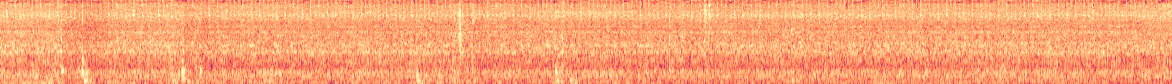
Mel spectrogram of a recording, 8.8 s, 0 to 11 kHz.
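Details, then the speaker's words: Lincoln MKS (2007-2010 Ford Edge platform) with hard, shaking brake pedal and rough idle; engine idling with steady airy hiss and dull thumps when brake pressed, vacuum leak suspected from hose or brake booster; a vacuum hose found not fully seated. "see when you press the brake you car some the engine is making some vacuum leak from the engine got to have some vacuum leak could be the hose"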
